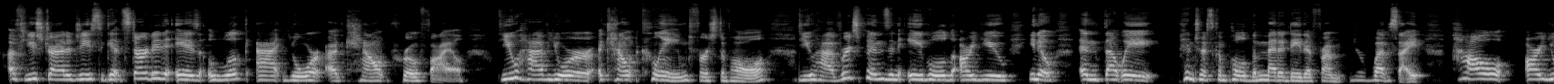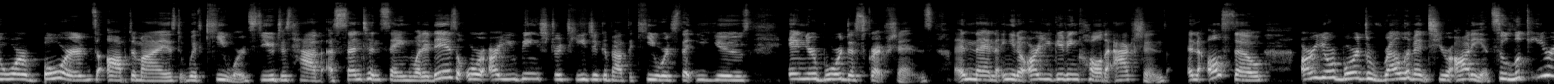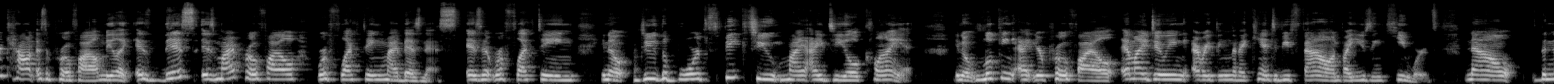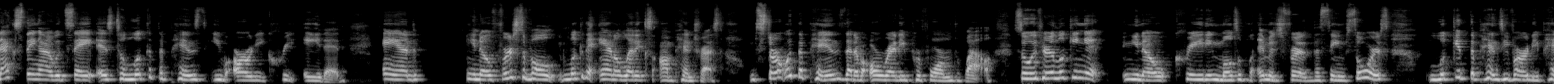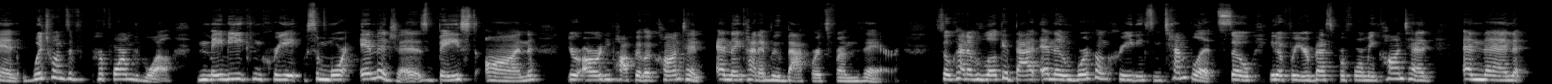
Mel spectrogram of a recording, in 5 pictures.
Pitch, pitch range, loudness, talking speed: 220 Hz, 195-240 Hz, -19 LUFS, 195 wpm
